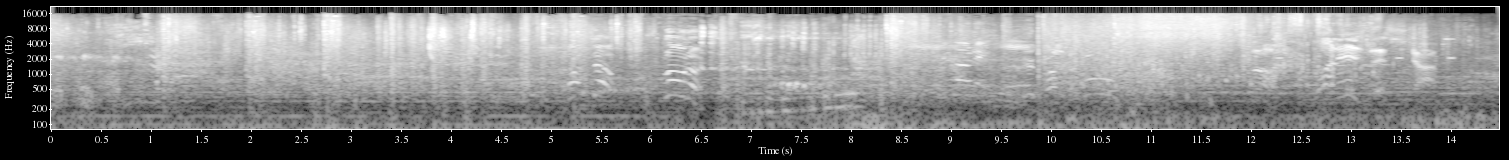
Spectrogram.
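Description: Creatures snarl and shriek.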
